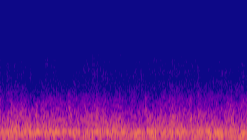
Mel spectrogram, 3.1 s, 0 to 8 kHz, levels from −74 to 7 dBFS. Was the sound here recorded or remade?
remade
